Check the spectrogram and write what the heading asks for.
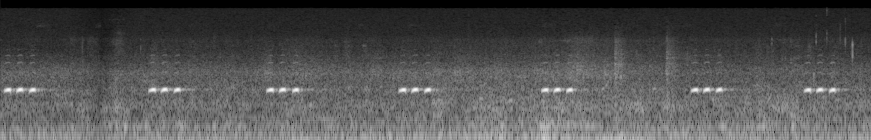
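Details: Eurasian hoopoe calling to another hoopoe in neighbouring pines: soft, low hollow hoots in triplets, 'oop-oop-oop', repeated about every two seconds, with faint background noise.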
